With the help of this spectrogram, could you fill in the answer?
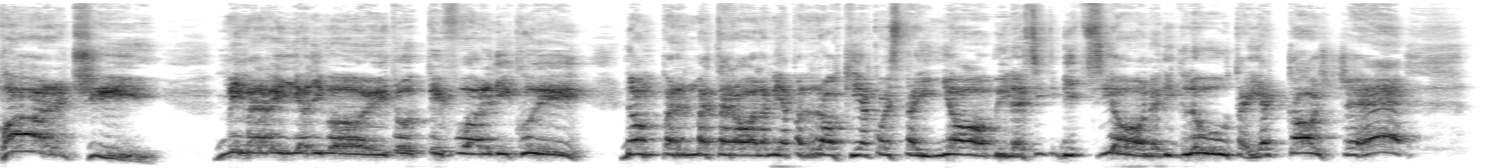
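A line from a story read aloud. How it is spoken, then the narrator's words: Shouting. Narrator (Italian): gridando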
